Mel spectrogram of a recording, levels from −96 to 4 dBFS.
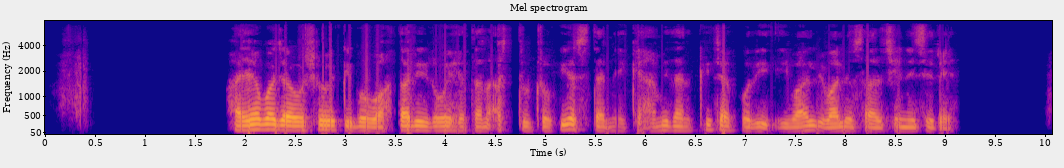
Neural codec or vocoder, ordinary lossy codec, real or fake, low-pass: none; AAC, 32 kbps; real; 7.2 kHz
